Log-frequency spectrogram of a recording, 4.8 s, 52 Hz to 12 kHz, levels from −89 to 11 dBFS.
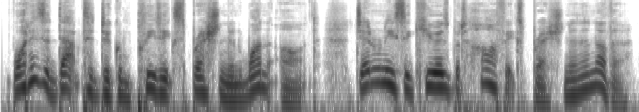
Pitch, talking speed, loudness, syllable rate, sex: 145 Hz, 200 wpm, -18 LUFS, 7.3 syllables/s, male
